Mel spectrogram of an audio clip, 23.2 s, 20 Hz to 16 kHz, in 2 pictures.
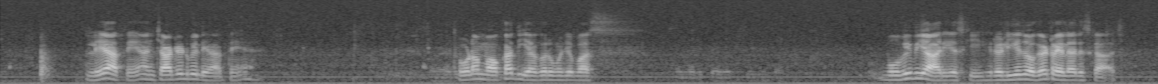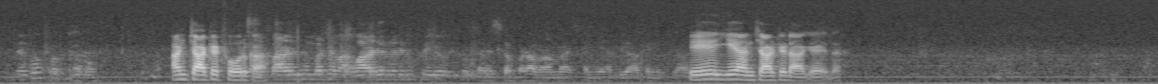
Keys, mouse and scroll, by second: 0.2 scroll up 1, 0.9 scroll down 1, 1.4 scroll down 1, 1.9 click, 2.7 scroll down 1, 3.4 shift+click, 4.4 alt+middle click, 4.9-5.2 scroll up 2, 5.2-5.7 scroll down 2, 6.2 click, 7.2 click, 8.2-9.8 drag, 9.8 shift+click, 10.9 scroll down 1, 11.3 alt+middle click, 11.7 alt+scroll up 1, 11.9 scroll down 1, 12.6 middle click, 13.3 scroll up 1, 14.5 shift+click, 18.6-21.9 drag.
